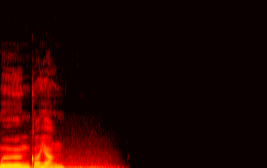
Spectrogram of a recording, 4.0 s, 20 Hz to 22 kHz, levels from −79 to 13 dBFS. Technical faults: none

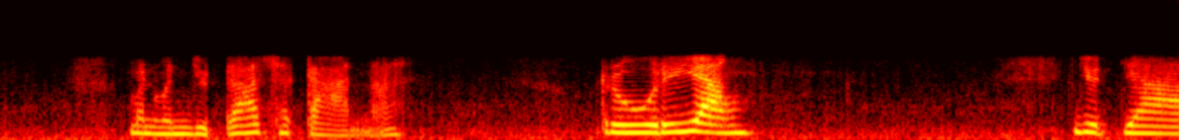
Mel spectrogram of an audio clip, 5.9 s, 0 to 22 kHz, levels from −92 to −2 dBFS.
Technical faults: Opus voice compression

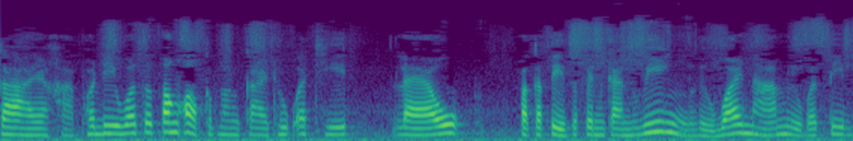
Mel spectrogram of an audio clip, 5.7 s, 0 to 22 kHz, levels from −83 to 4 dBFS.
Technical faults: WMA compression

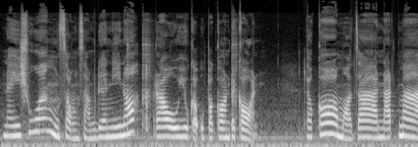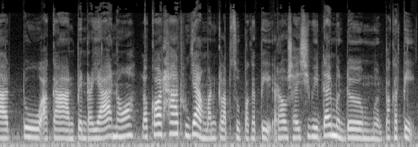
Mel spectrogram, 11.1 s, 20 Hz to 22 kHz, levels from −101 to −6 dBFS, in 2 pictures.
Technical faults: none

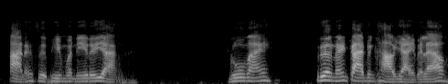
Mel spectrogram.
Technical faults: Opus compression

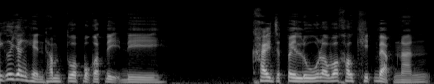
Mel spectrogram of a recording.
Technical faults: pre-echo

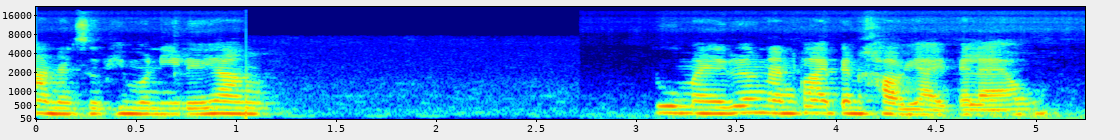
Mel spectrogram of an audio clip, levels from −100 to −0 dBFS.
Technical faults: input switched to a poorer device

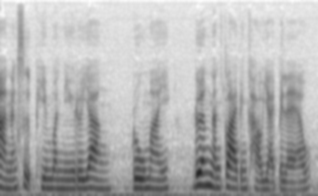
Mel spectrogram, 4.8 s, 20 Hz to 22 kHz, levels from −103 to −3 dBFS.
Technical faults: generation loss

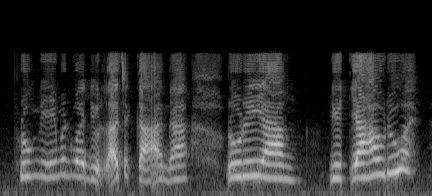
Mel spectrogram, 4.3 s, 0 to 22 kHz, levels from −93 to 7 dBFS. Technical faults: Opus compression

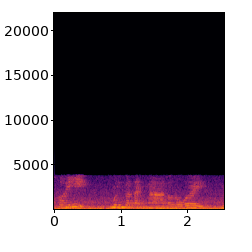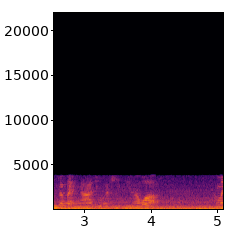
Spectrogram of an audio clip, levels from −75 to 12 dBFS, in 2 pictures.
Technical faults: none

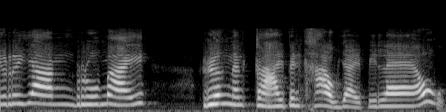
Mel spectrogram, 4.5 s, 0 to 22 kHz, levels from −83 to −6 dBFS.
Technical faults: none

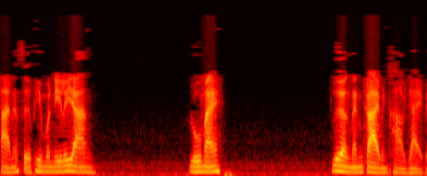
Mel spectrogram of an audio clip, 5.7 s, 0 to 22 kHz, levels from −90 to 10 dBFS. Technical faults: WMA compression; pre-echo

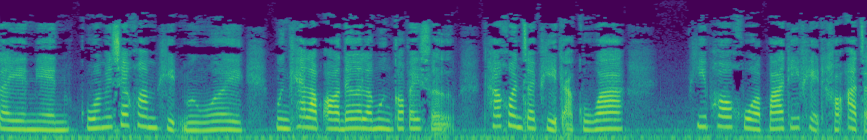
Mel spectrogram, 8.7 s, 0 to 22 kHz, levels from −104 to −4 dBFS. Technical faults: generation loss

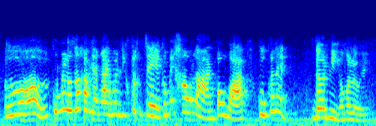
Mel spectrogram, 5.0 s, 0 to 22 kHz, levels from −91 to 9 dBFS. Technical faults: AMR wideband (HD Voice) codec

